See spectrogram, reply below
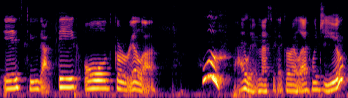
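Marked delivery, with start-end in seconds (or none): none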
